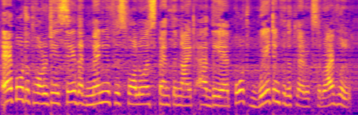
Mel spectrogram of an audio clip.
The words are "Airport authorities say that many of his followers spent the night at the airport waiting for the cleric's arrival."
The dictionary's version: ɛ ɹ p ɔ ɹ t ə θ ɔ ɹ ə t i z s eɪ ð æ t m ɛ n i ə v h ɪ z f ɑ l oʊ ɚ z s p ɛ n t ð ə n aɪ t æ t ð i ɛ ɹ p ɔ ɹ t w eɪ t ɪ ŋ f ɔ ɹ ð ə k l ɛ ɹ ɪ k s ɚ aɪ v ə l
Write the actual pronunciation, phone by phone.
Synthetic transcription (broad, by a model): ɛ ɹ p ɔ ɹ t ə t ɔ ɹ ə t i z s eɪ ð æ t m ɛ n i ə v h ɪ z f ɑ l oʊ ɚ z s p ɛ n t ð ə n aɪ t æ t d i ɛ ɹ p ɔ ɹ t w eɪ t ɪ ŋ f ɔ ɹ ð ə k l ɛ ɹ ɪ k s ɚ aɪ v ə l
